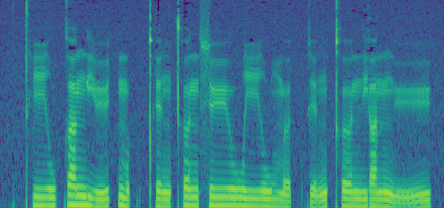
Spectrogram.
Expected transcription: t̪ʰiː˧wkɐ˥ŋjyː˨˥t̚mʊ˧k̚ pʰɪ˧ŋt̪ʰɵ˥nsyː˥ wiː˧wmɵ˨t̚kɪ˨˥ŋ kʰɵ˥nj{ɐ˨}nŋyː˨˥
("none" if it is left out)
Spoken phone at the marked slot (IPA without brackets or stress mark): ɐ˥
